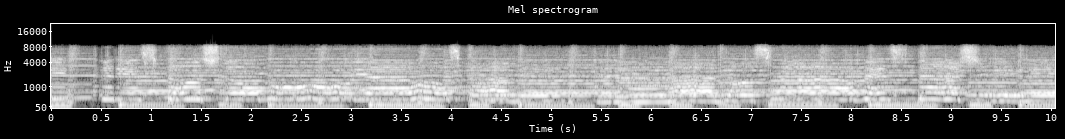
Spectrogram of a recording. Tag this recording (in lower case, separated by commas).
music, rhythm and blues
